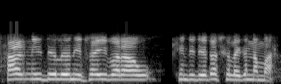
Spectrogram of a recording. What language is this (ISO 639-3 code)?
brx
